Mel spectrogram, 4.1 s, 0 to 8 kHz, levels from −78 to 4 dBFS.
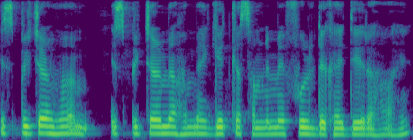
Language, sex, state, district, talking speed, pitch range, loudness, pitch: Hindi, male, Arunachal Pradesh, Longding, 215 wpm, 135-145 Hz, -16 LUFS, 140 Hz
